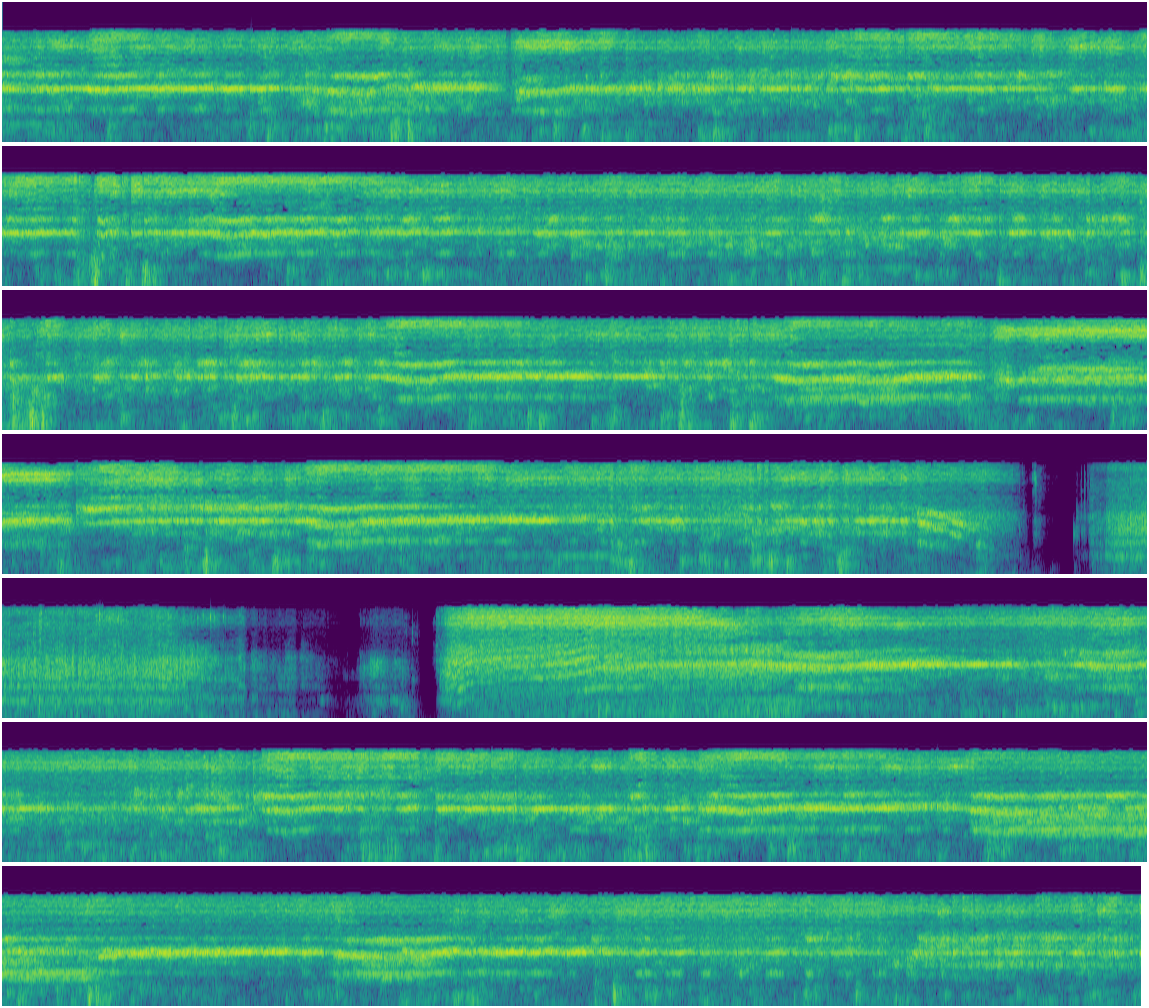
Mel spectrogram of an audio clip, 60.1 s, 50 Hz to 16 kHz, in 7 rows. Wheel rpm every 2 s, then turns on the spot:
230, 230, 230, 230, 230, 230, 230, 230, 230, 230, 230, 230, 220, 230, 230, 230, 50, 20, 40, 190, 230, 230, 230, 230, 230, 210, 230, 230, 230, 230.
34-36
